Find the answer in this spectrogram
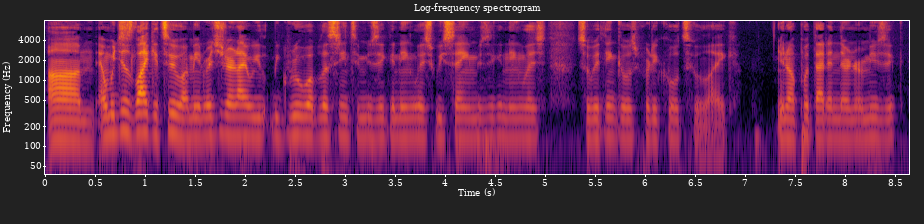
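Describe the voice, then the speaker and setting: A man's voice: mid-range voice, completely flat delivery, fast talker, a bit bright, clean tone, no echo. A man in his twenties, a boy band member, answering interview questions in an easygoing way with fillers. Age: 20s.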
